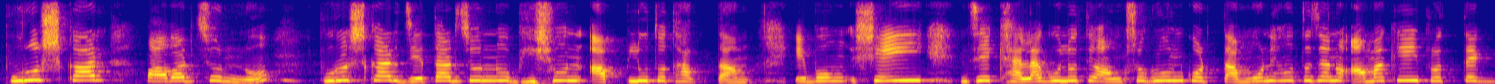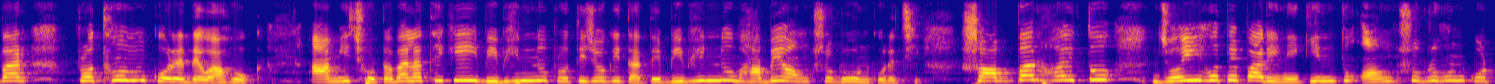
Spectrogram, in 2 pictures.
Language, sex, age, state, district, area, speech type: Bengali, female, 18-30, West Bengal, Purulia, urban, spontaneous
